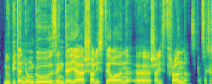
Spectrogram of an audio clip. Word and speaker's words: Charlize Theron: Lupita Nyong'o, Zendaya, Charlize Theron, Charlize Theron, c'est comme ça que ça se prononce.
